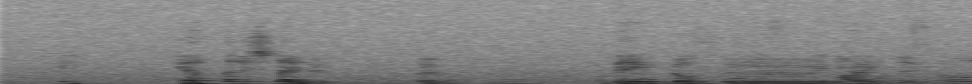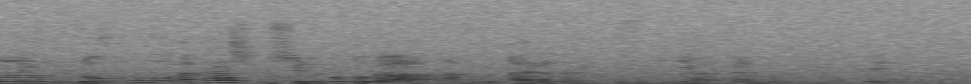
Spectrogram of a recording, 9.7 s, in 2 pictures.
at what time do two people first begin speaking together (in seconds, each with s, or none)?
3.6 s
